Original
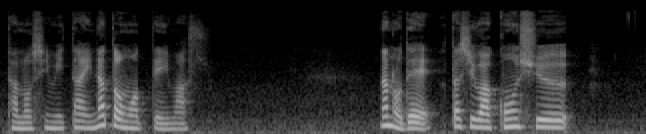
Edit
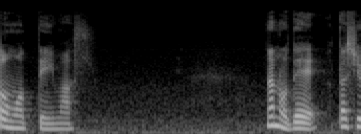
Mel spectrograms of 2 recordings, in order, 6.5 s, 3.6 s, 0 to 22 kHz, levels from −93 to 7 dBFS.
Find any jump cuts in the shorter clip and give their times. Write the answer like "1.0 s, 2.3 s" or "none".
none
